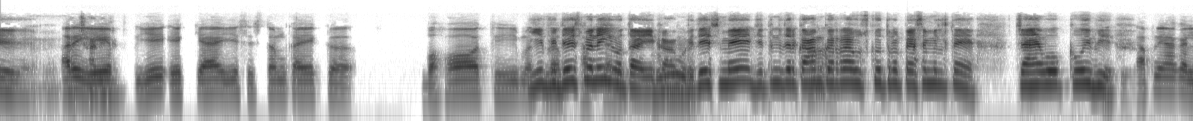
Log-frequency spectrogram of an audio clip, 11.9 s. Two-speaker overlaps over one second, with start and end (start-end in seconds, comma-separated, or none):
5.3-7.0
